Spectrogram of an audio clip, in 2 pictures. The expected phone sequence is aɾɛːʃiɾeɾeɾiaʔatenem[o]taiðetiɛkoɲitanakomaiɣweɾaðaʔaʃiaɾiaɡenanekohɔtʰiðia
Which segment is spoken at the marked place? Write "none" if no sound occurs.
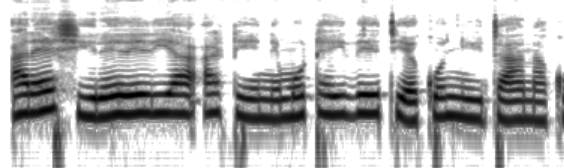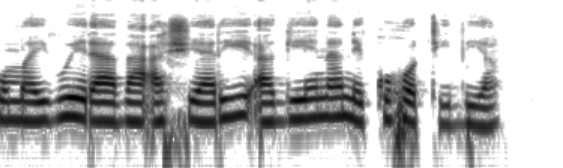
o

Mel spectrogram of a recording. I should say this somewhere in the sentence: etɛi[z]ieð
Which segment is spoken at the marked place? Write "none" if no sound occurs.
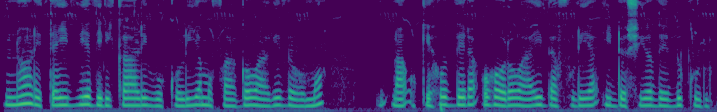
ð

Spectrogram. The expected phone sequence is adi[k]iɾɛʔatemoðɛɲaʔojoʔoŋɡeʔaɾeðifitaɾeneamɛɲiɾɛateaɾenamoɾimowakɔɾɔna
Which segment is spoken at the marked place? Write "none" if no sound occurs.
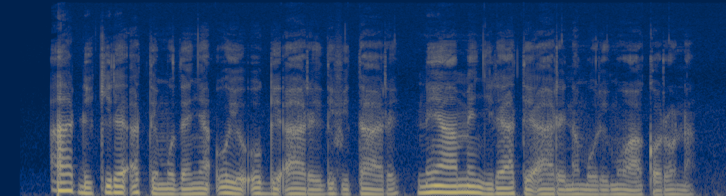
k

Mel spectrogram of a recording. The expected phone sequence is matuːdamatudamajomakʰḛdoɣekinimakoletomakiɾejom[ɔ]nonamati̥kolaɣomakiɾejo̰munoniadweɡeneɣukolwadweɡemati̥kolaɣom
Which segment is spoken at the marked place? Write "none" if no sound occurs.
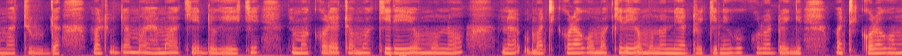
u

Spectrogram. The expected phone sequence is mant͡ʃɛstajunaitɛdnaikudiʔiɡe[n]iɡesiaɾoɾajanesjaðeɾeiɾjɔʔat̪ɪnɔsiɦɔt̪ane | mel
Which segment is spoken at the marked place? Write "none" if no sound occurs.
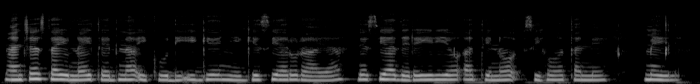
ɲ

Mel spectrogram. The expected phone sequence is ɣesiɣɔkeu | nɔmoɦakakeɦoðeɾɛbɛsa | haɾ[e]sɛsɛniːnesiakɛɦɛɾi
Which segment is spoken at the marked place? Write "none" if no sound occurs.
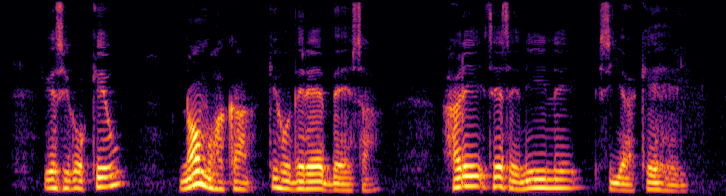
e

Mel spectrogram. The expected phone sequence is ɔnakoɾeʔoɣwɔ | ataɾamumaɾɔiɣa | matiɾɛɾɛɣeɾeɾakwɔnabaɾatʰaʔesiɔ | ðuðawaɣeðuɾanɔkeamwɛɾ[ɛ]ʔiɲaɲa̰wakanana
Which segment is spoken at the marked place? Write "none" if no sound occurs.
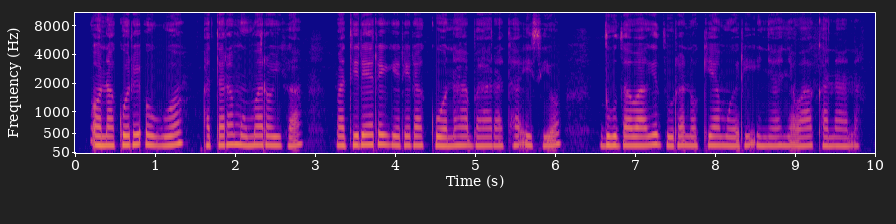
i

